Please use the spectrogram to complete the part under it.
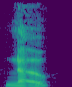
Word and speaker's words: know: You notice that little K at the beginning of the word know, K-N-O-W? Well, it's there because it was once pronounced.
